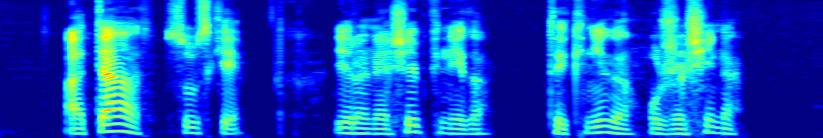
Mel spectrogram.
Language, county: Lithuanian, Kaunas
